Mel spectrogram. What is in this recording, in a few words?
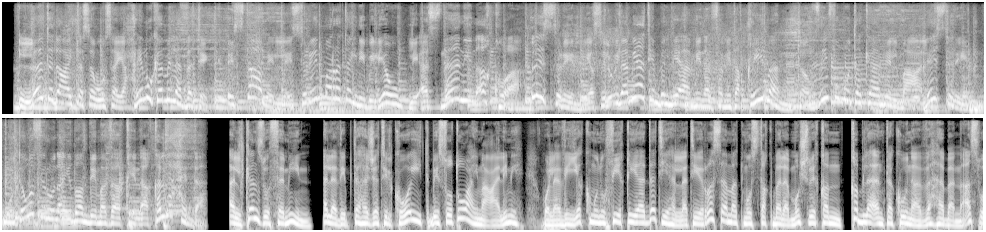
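Arabic, seslendirme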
